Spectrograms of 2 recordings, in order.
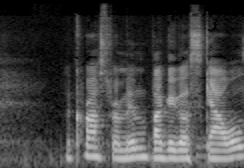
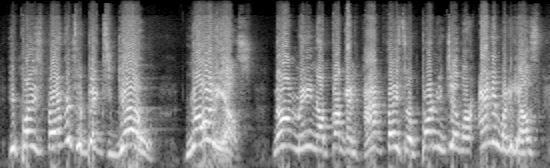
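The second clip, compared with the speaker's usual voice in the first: louder, much higher furious rant; raging tirade; 13 semitones higher, 16 dB louder than usual. Acted. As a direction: rage through it.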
